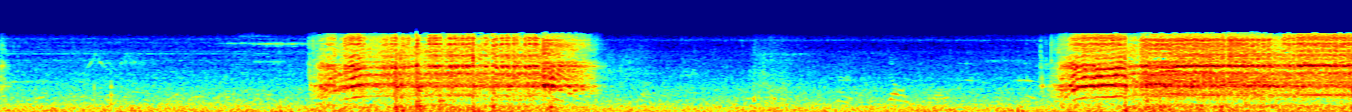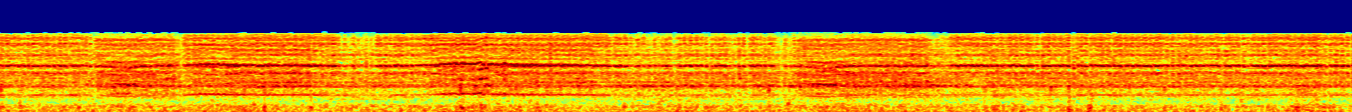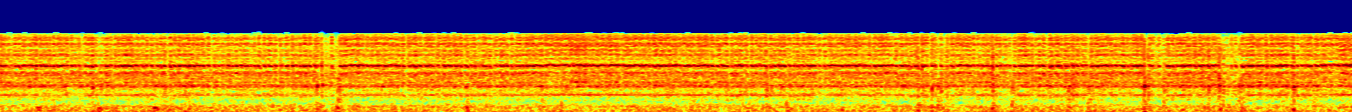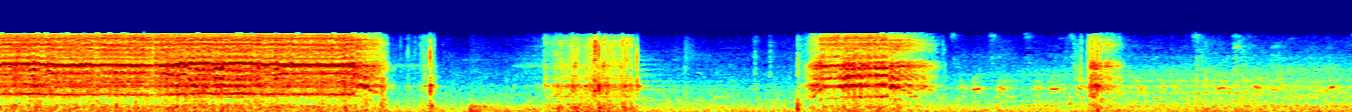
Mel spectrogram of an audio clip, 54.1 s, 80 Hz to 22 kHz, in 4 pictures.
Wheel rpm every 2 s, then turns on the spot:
0, 40, 120, 0, 0, 90, 160, 160, 160, 160, 160, 160, 160, 160, 170, 160, 160, 160, 160, 160, 160, 160, 30, 10, 50, 0, 0.
44-48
